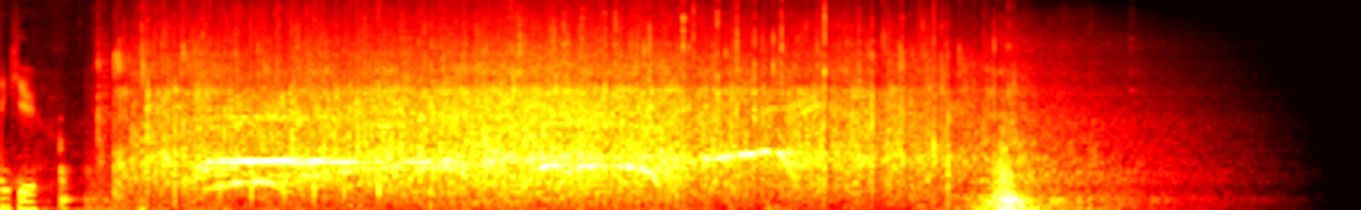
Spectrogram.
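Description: A large crowd applauds and cheers, then the applause fades away.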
